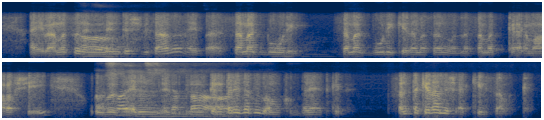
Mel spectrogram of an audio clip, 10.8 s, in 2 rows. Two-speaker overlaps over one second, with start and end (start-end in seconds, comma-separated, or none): 6.3-7.8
